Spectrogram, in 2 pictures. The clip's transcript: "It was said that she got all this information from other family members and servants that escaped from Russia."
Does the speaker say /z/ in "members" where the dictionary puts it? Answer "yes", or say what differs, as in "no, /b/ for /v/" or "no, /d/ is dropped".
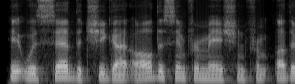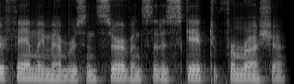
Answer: yes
